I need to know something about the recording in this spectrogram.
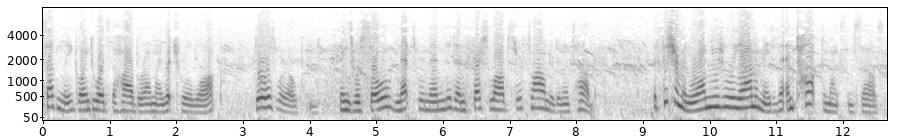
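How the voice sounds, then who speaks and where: A woman's voice: on the low side, expressive, moderate pace, warm tone, close to an everyday voice. An actress in a radio drama playing a moody, reflective woman telling her own story, on a dull, hissy recording. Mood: brooding, reflective. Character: moody, reflective city woman narrating her strange tale. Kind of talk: first-person radio drama narration.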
